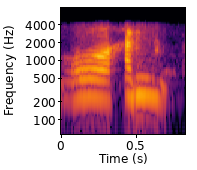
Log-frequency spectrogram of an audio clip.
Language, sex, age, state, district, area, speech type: Manipuri, female, 60+, Manipur, Imphal East, urban, conversation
